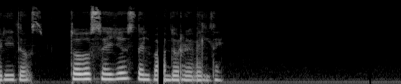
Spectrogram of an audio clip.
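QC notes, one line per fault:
1.58–1.66 s and 3.69–3.72 s, Bluetooth dropout: abrupt silences of about 64 ms right after "todos ellos del" and about 21 ms later, likely from late wireless packets, roughly three then one. Speech resumes further along, not repeated.
2.21 s to end, de-emphasis applied wrongly: treble slopes smoothly down, about 11 dB lower at 10 kHz than at 1 kHz, dulling the speech. A gradual tilt, not a sharp low-pass cutoff.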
